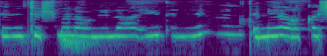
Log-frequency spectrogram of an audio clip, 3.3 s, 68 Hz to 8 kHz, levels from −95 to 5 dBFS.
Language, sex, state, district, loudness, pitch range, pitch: Marathi, female, Maharashtra, Dhule, -33 LUFS, 365-390 Hz, 375 Hz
